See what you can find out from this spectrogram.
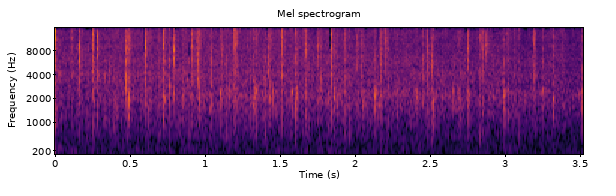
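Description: A crowd claps steadily, dense overlapping handclaps forming a continuous, moderately loud patter of applause with no voices on top.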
